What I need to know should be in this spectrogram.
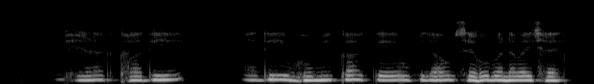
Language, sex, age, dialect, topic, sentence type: Maithili, male, 18-24, Eastern / Thethi, agriculture, statement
